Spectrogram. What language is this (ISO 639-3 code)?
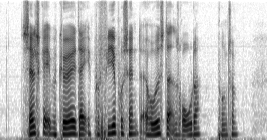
dan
